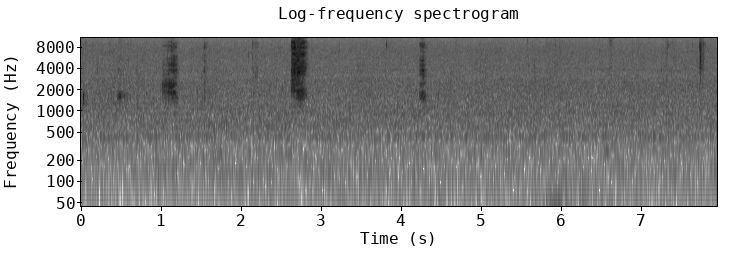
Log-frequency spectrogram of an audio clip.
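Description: Spoons and forks scraping and clinking on metal plates as two people eat. There are half a dozen short scrapes, the loudest about two and a half seconds in, over the steady rush of a river.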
